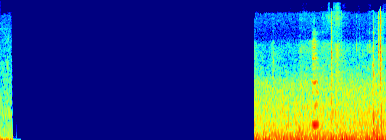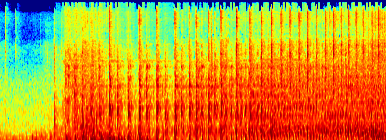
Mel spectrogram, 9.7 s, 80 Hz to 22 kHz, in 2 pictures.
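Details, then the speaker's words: Lawn-Boy 2-stroke mower, before repair: after a few pulls it catches and jumps straight to a fast, buzzy, steady run that never settles; engine speed stuck too high and can't be changed. "the problem is that it starts and runs, but the owner is complaining that the engine speed is too high and they can't change it."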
